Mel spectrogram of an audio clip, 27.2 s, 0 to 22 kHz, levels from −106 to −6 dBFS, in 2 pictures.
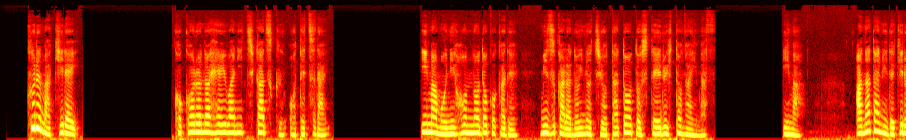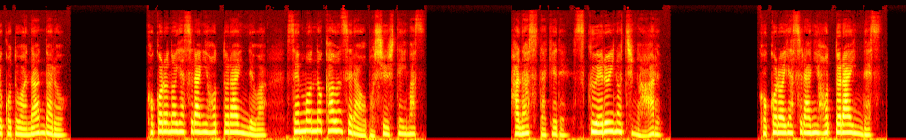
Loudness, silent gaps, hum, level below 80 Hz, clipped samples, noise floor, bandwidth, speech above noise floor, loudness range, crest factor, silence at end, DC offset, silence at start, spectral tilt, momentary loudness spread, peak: -22 LUFS; none; none; -48 dBFS; under 0.1%; -86 dBFS; 15.5 kHz; 64 dB; 5 LU; 18 dB; 0.35 s; under 0.1%; 0.4 s; -6 dB/octave; 12 LU; -4 dBFS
